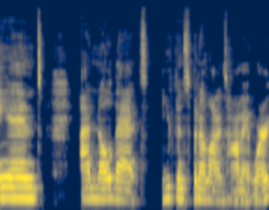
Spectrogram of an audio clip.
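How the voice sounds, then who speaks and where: At a fairly slow pace, a woman with a plain, everyday voice speaks in a fairly low pitch. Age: 30s. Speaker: career coach and podcast host. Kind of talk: casual solo podcast monologue. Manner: conversational, chatty.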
